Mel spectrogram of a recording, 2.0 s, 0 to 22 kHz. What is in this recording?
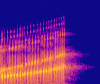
Health Potion [166188 drminky potion-drink-regen]
Edited DrMinky's sound by removing some samples and duplicating the middle one and speeding it up to give it another sequence of "steps" and adding freeverb.
computer, hp, liquid, mp, retro, video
